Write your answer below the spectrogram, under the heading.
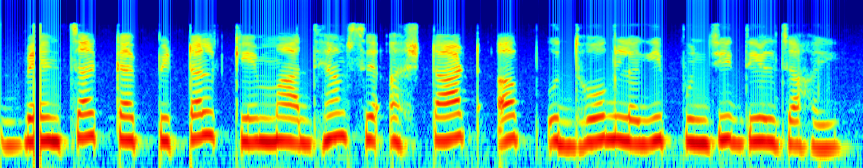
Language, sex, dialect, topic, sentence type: Magahi, female, Central/Standard, agriculture, statement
